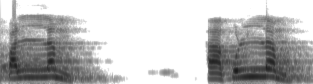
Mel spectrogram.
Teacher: நாவின் நுனி அண்ணத்தின் நடு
